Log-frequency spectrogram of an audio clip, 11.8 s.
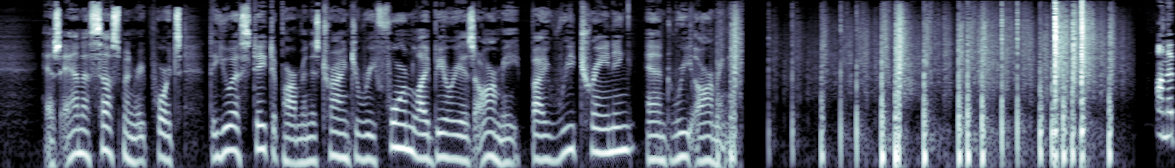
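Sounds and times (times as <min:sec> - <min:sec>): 
speech: 0:00.4 - 0:07.8, 0:11.6 - 0:11.7
machine guns firing during Liberian army training: 0:07.7 - 0:11.4.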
